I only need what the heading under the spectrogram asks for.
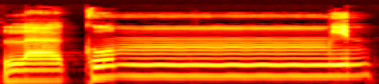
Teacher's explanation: Nah, itu sama dengan teman-teman sedang mentasydidkan huruf mim yang kedua. Mim yang pertama dileburkan ke huruf mim yang kedua, maka ditahan dua harakat. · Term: Idghum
